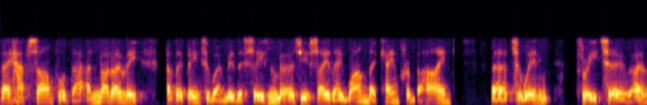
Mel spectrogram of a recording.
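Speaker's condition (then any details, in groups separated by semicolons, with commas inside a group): No condition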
